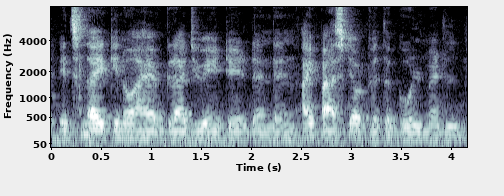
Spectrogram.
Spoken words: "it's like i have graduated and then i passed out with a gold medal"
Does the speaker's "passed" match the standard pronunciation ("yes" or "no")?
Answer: yes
